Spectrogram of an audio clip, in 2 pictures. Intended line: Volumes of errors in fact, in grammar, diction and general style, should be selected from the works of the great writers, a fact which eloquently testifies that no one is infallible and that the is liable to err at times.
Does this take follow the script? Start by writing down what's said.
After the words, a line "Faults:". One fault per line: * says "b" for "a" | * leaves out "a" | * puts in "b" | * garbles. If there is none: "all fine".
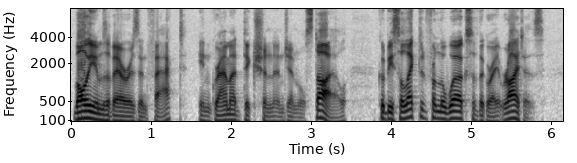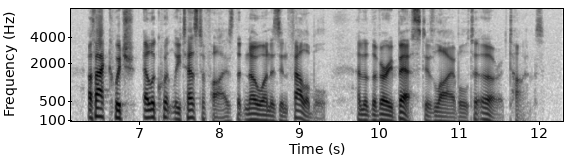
Volumes of errors in fact, in grammar, diction and general style, could be selected from the works of the great writers, a fact which eloquently testifies that no one is infallible and that the very best is liable to err at times.
Faults:
* says "could" for "should"
* puts in "very best"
